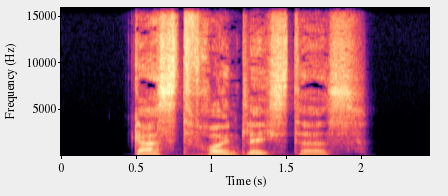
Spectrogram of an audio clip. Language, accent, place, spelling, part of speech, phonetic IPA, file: German, Germany, Berlin, gastfreundlichstes, adjective, [ˈɡastˌfʁɔɪ̯ntlɪçstəs], De-gastfreundlichstes.ogg
- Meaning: strong/mixed nominative/accusative neuter singular superlative degree of gastfreundlich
